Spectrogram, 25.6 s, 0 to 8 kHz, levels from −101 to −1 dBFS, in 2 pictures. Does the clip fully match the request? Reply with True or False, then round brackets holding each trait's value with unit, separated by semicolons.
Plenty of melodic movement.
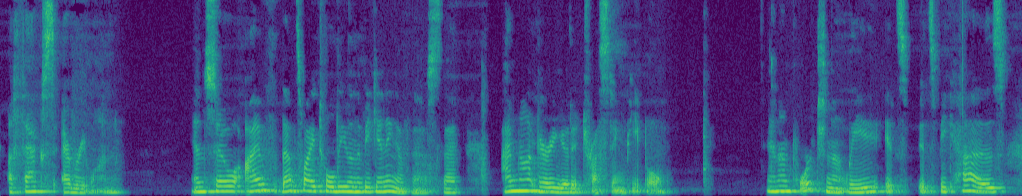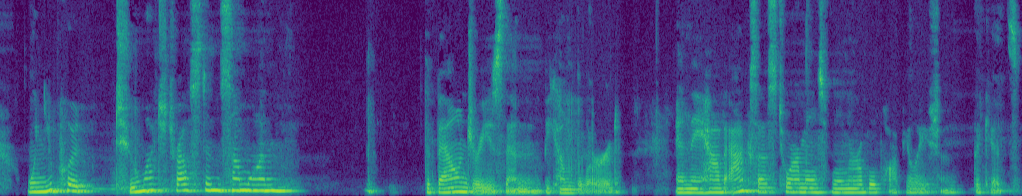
False (4.3 semitones)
